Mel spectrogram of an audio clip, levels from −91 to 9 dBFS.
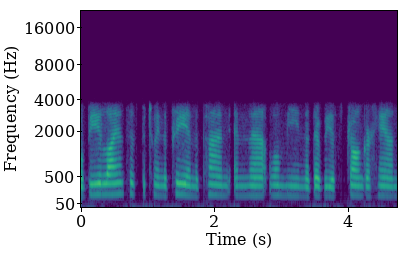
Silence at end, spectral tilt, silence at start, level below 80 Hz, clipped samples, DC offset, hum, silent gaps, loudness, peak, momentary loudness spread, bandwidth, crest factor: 0 s; -7 dB/octave; 0 s; -82 dBFS; under 0.1%; under 0.1%; none; none; -32 LUFS; -12 dBFS; 12 LU; 3.9 kHz; 20 dB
